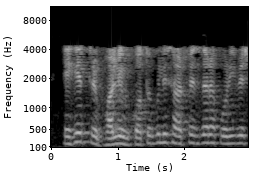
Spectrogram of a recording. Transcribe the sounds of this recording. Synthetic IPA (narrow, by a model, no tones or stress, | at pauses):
ekʰet̪ːɾebʱɔljumkɔt̪oɡulisaɾpʰes̬d̪aɾapoɾibeʃ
